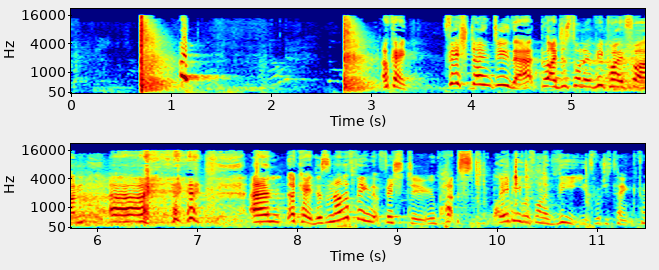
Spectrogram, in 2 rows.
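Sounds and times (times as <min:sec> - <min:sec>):
balloons popping: 0:00.6 - 0:01.5, 0:02.7 - 0:03.1
speech: 0:03.3 - 0:11.4
laughter: 0:04.9 - 0:07.5.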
